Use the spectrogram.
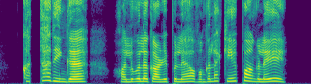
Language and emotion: Tamil, fearful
